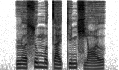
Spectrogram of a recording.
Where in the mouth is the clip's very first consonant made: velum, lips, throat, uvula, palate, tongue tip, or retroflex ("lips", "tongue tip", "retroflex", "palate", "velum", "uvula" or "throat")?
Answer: retroflex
